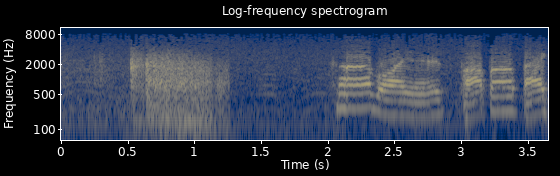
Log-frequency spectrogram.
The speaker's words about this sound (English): Open the door there, Sparky lad. Here we go. Step right in after you, Big John.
